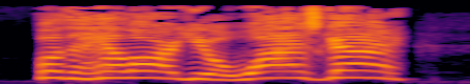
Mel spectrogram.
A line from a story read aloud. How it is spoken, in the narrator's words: Dobbs yelled back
